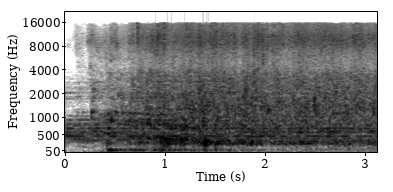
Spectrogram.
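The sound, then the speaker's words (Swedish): A toilet flushes, a loud rushing gush of water that starts abruptly and keeps churning steadily through the whole few seconds, with no voices. “Det ser ut som det är dags för veckans spolning, va?”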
